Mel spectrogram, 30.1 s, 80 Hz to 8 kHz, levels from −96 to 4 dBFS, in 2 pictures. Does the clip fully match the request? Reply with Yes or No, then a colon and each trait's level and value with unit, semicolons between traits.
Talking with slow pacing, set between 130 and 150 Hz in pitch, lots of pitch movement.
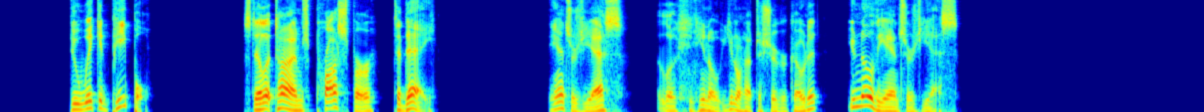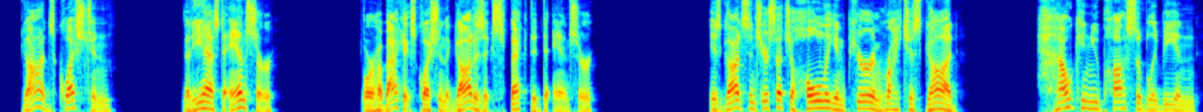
Yes: slow, 120 wpm; medium, 140 Hz; wide, 7.5 semitones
